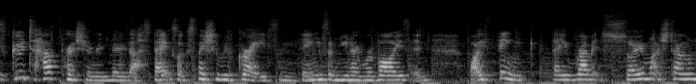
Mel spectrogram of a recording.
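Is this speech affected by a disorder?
No.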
